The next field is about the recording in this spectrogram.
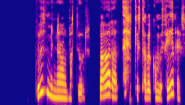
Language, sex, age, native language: Icelandic, female, 30-39, Icelandic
